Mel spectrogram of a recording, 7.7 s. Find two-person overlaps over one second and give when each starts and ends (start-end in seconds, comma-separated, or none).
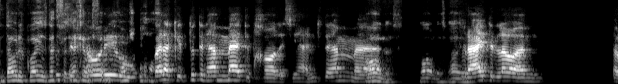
0.7-2.1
